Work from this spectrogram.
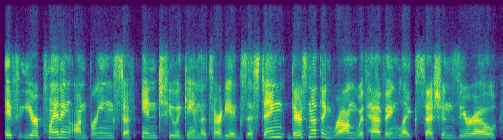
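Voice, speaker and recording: A woman hosting a casual panel discussion, thinking aloud informally in halting phrases. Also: on the low side, fairly bright tone. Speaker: workshop host and panelist. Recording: roomy, slightly dull sound.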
